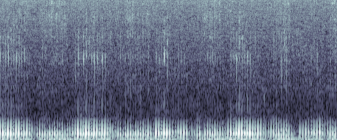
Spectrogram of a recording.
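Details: Contented domestic cat purr, low and vibrating, pulsing in alternating inhale and exhale phases about every second, around five cycles in a steady rhythm.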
